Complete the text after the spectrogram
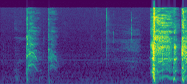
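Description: Two short, soft coughs, a quiet pause, then a louder burst of harsh coughing and throat clearing, with no talking.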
